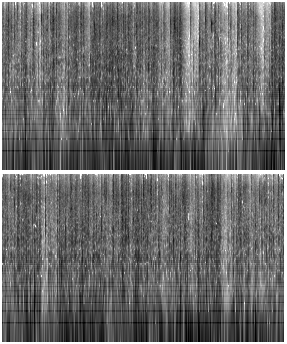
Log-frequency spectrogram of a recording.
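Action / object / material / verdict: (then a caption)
scrape / polyethylene air-cushion packaging film / plastic / none. A long strip of clear, printed polyethylene air-pillow packaging film is twisted and crinkled by both gloved hands. The result is a dense, continuous crackle of bright, crisp crinkling at a steady level, with small dips between handfuls.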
